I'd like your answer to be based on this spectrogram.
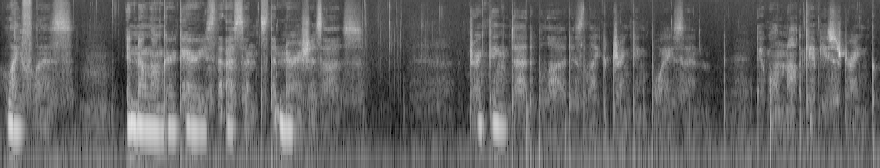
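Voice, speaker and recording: A woman playing a possessive, commanding vampire mentor in a whispered ASMR roleplay, speaking in a breathy, deliberate, coaxing way. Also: mid-range voice, lightly acted, rough recording. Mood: stern warning. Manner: slow, deliberate, coaxing and instructive.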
